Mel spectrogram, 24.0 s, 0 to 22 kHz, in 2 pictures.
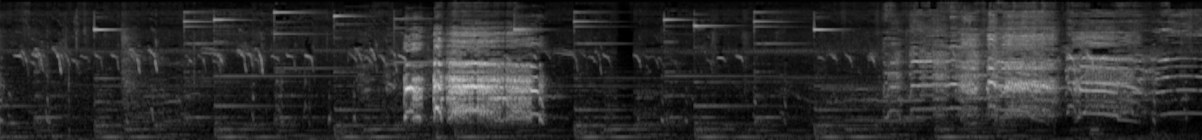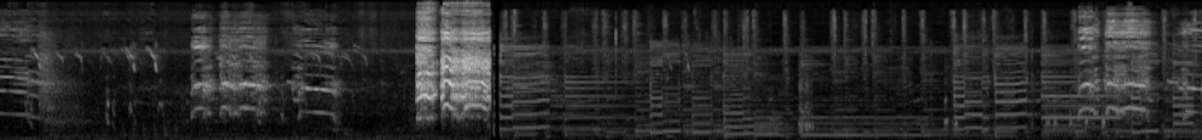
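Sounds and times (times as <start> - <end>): roosters crowing: 0.0 - 17.0, 22.6 - 24.0
faint background music: 0.0 - 24.0.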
